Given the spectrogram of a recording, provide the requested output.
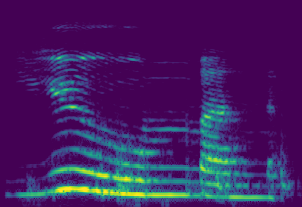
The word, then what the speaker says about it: human: Now, if you're in my phonics, we're going to come across this word in phonics tomorrow, because this word has a long U sound. So it is human.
